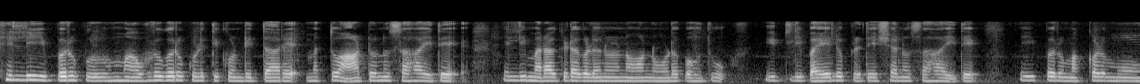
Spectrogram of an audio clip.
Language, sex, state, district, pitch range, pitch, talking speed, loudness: Kannada, female, Karnataka, Dakshina Kannada, 160-180 Hz, 165 Hz, 105 wpm, -18 LUFS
